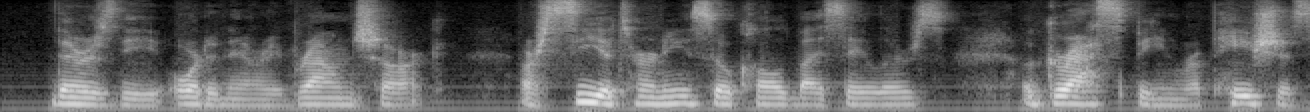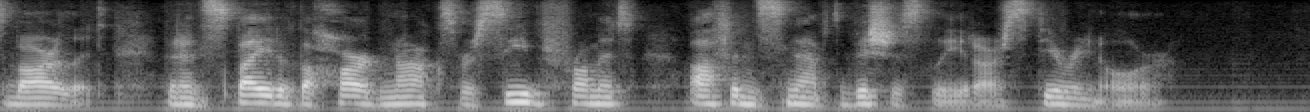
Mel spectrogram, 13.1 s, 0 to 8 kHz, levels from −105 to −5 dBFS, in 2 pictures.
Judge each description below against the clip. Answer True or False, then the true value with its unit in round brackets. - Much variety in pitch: False (2.8 semitones)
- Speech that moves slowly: False (160 wpm)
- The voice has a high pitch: False (140 Hz)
